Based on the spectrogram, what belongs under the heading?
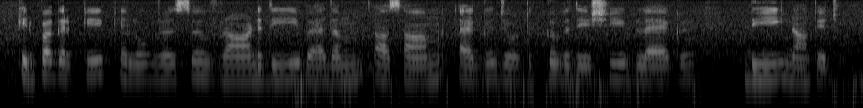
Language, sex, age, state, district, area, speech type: Punjabi, female, 30-45, Punjab, Rupnagar, rural, read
